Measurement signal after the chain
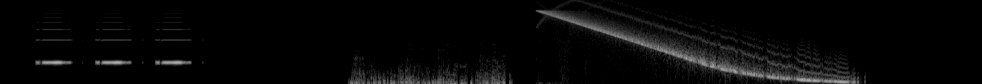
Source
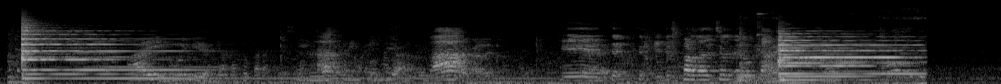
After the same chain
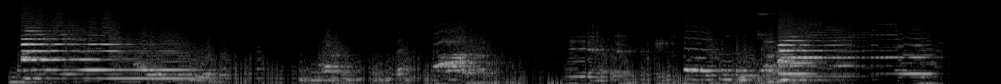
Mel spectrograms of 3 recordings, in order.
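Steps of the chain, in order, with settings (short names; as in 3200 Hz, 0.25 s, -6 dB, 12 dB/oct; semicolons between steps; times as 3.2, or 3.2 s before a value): spectral contrast raised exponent 2.9; two-slope reverb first 0.5 s, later 1.8 s, from -18 dB, DRR -6.5 dB; crossover distortion -38 dBFS; gain -4.5 dB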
